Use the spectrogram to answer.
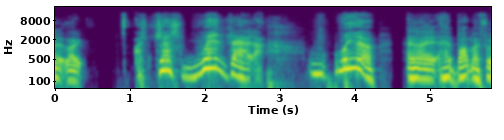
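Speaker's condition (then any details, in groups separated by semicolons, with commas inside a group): Tongue cancer; recovering, tongue exercises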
